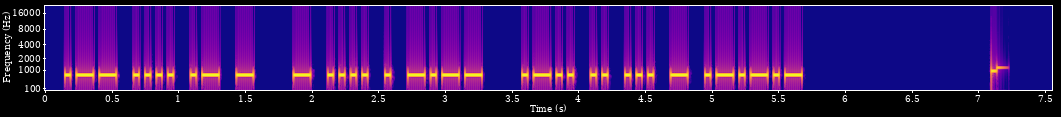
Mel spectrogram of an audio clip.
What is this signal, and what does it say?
Morse code, heard as a keyed tone, about 28 wpm, 700 Hz. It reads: WHAT THEY LIST.
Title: Sentences from Top 1000 Words - Review Part 2 - 28wpm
